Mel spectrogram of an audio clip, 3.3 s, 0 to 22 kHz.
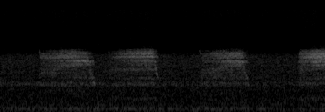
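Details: Owl at dawn on March 26, 2016, near 5:51 AM, with a mouse brought as prey. Four quick, harsh hissing bursts follow each other rapidly over a low hum.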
